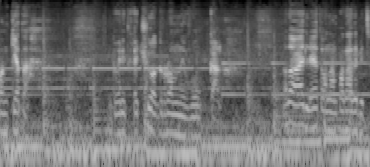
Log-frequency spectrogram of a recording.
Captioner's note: speak in a funny voice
